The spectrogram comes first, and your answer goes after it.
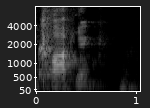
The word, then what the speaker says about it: talking: You mean talking? Oh, talking. Got it. Talking, which rhymes with walking.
